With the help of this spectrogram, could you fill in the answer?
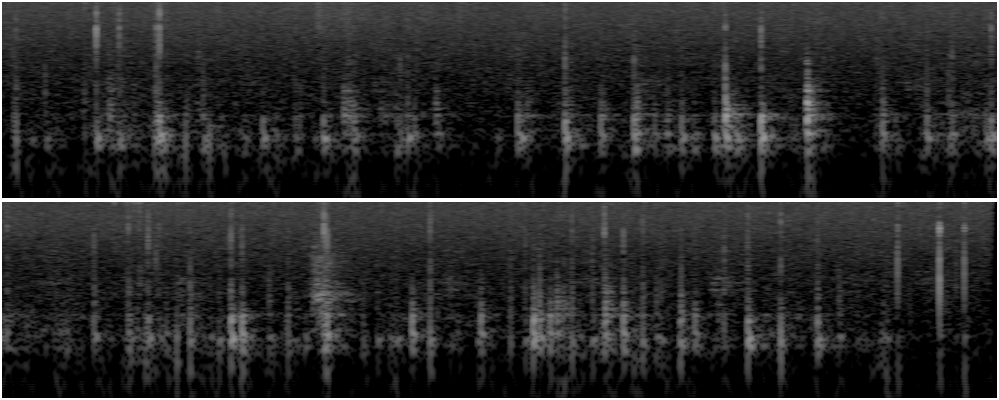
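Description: Long nails tap quickly and irregularly on a small wax-filled glass jar candle with a glass lid, which stands on a table. The sound is a quiet, pattering stream of short, crisp clicks with a brief low-mid glassy body and bright edges. Each tap dies away almost at once.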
